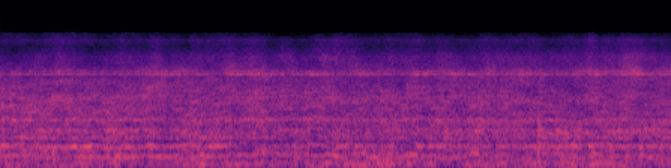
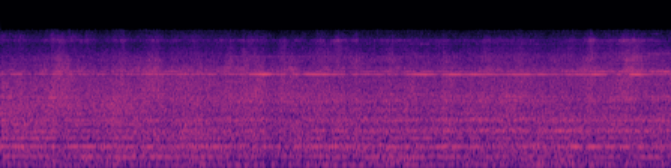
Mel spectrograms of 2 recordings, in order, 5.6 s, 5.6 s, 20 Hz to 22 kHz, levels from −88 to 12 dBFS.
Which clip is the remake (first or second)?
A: first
